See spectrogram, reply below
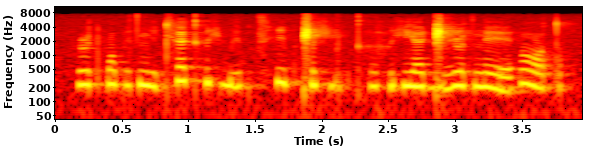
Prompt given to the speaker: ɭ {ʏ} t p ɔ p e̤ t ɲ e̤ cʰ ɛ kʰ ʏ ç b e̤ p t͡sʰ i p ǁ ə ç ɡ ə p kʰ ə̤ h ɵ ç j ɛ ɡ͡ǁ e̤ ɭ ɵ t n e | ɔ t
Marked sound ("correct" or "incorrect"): correct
